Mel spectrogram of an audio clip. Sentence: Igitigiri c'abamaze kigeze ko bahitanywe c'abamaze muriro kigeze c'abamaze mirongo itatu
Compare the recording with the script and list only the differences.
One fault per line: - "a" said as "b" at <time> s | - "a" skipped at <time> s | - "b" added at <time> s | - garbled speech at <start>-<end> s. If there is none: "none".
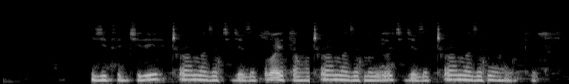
none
